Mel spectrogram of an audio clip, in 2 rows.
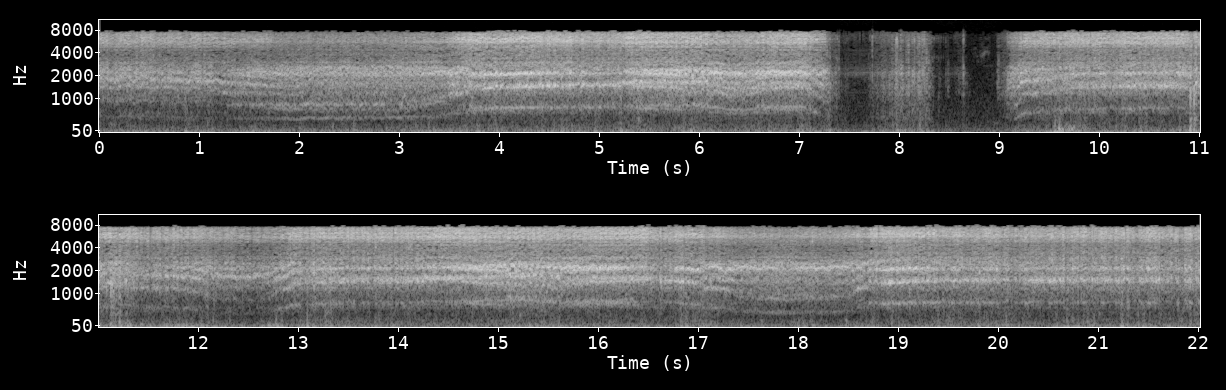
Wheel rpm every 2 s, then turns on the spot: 120, 110, 190, 140, 70, 180, 150, 200, 180, 160, 200.
none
